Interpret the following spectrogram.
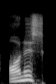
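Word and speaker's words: honest: एन के लिए sound matter करता है। स्पेलिंग नहीं मतलब एच देखकर ए नहीं लगाना। ऑनेस्ट की ओ वाली आवाज सुनकर एन लगाना है।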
